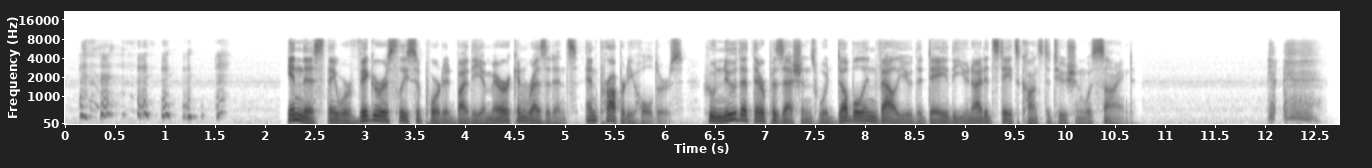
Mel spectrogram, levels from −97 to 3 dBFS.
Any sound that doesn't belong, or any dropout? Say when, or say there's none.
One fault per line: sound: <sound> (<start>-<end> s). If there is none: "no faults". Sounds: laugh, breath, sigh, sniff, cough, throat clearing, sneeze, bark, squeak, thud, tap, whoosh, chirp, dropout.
sound: laugh (0.1-1.7 s)
sound: throat clearing (12.0-12.6 s)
